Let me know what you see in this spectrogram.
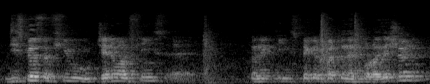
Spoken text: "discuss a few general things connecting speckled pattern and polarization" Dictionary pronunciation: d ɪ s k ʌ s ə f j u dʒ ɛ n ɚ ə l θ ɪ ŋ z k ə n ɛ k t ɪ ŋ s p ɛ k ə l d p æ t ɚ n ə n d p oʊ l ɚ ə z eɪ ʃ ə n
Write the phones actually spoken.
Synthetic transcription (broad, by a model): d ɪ s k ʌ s ə f j u dʒ ɛ n ɚ ə l f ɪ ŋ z k ə n ɛ k t ɪ ŋ s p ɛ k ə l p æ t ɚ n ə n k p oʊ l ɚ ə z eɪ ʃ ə n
